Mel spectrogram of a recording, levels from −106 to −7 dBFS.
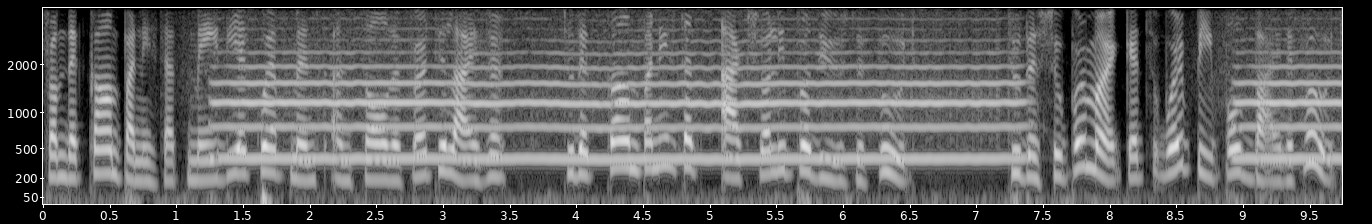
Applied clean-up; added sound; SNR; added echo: none; Trumpet; 1 dB; none.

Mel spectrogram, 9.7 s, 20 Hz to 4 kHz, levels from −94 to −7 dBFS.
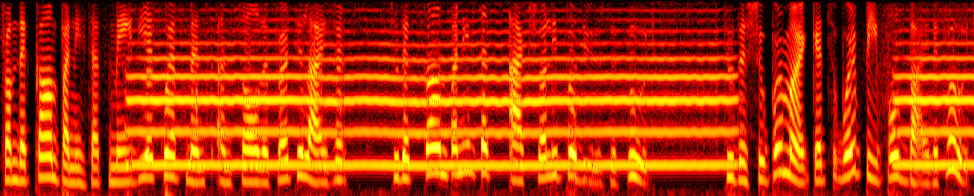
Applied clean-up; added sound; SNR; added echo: neural mask model RNNoise.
